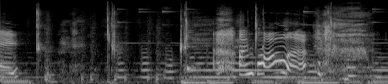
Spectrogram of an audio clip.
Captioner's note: snaps; giggles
